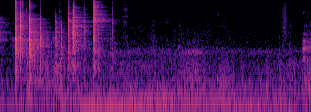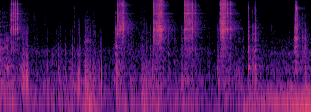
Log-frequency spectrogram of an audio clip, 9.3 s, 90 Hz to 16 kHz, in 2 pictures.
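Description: A ratchet wrench loosens a 14mm bolt on the pitch stop of a 2022 Subaru WRX, giving quiet bursts of rapid clicking separated by short pauses, close by.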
